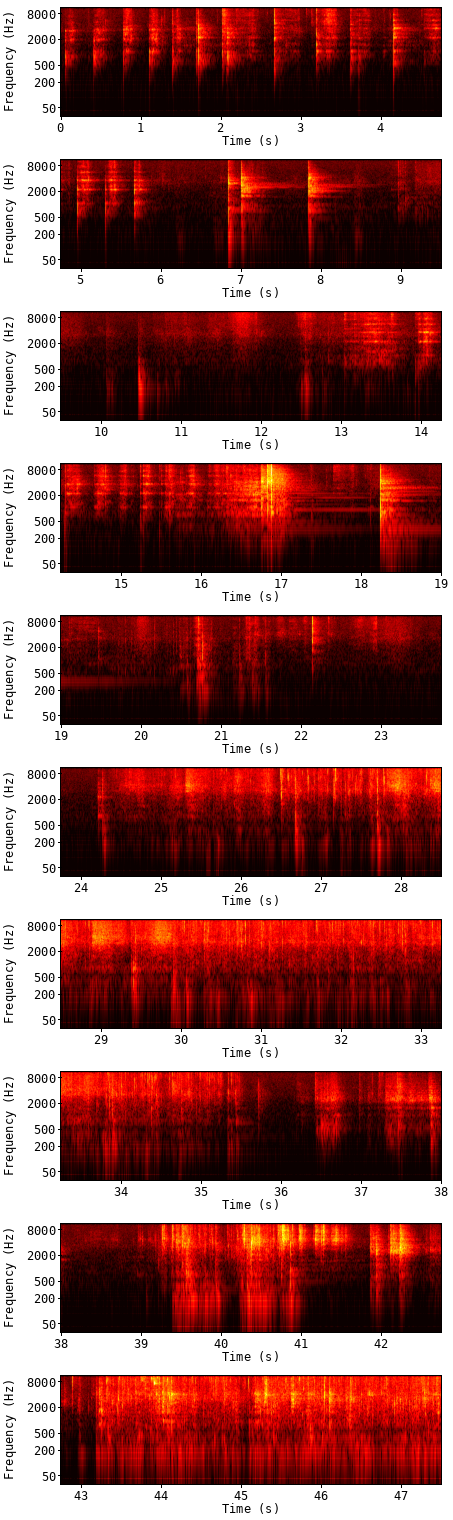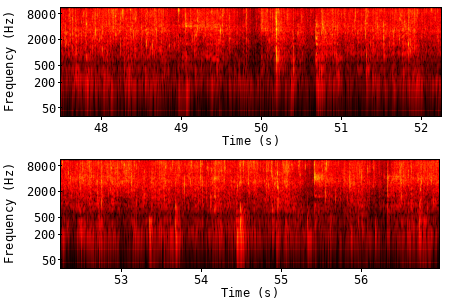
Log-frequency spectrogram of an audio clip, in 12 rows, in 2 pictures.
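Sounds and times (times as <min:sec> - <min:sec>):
dishes and utensils clinking: 0:06.8 - 0:08.6, 0:13.0 - 0:20.4, 0:39.2 - 0:56.9
ringing clang: 0:07.0 - 0:08.4.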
